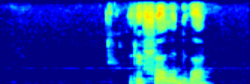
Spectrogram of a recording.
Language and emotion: Russian, neutral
